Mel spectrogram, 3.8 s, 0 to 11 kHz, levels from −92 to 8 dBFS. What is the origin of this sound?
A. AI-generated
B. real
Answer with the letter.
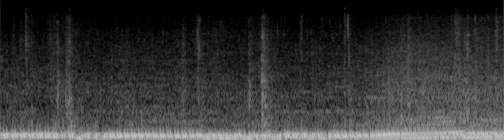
A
